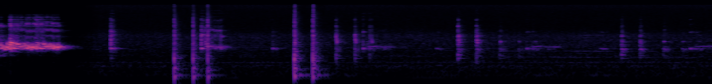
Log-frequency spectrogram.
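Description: A brief loud, tinny burst in the first second, then an irregular scatter of sharp clicks and light knocks, the strongest a few seconds in.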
